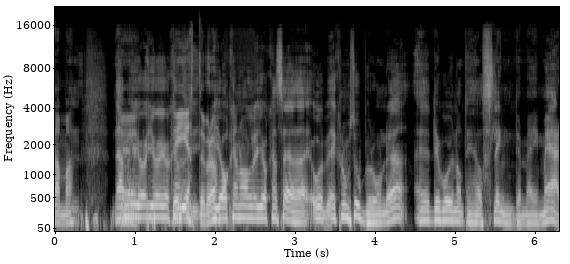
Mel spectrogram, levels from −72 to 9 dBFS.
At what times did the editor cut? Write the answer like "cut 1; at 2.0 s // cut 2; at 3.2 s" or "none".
none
